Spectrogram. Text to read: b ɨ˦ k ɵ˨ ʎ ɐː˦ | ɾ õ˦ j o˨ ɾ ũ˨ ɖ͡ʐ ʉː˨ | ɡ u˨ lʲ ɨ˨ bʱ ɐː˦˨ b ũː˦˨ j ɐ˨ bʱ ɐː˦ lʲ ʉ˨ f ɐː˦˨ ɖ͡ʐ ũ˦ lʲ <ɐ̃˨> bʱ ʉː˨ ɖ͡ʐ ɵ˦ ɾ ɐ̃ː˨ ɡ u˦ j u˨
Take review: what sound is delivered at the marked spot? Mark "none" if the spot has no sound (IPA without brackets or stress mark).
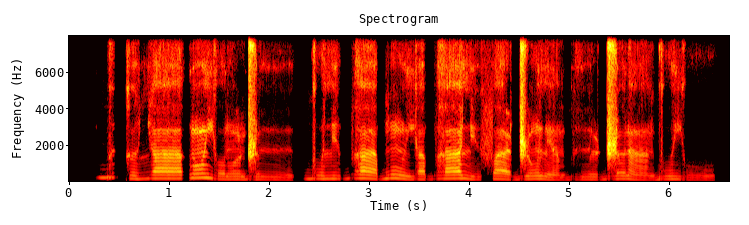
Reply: ɐ̃˨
